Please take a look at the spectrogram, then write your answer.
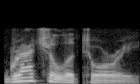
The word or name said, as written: gratulatory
